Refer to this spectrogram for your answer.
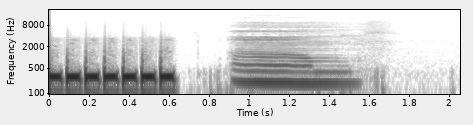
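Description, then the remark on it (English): A phone call ringing out: a quick burst of about six pulsing electronic beeps, followed by a longer, steady buzzing tone that sags slightly in pitch before cutting off. “Let's see if he didn't pick up. Oh. Let's call him again.”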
